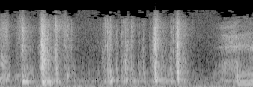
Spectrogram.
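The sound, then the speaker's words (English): An apartment door swings shut late at night, followed by a string of sharp mechanical clicks and rattles as the lock is worked, then a brief low scrape at the end. “You better close that door and lock it, Mr.”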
